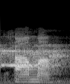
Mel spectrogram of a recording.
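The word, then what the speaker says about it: kamma: But if we understand karma is the Sanskrit pronunciation, kama, the Pali pronunciation.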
